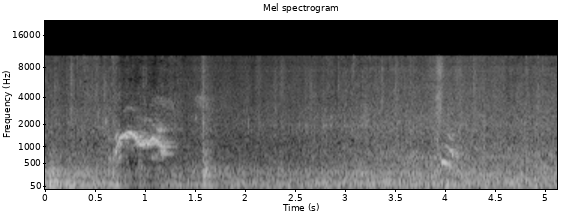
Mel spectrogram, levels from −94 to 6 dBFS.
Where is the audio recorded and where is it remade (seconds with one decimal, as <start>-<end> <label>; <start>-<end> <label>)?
0.0-1.4 recorded; 1.4-2.8 remade; 2.8-3.8 recorded; 3.8-4.6 remade; 4.6-5.1 recorded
